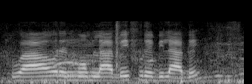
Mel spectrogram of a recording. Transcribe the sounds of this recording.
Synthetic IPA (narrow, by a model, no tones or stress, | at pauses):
waːhɔɾɛnmɔmlaːbɛfuɾebilaːbɛ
